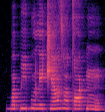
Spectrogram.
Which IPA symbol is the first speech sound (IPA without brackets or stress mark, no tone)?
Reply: b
